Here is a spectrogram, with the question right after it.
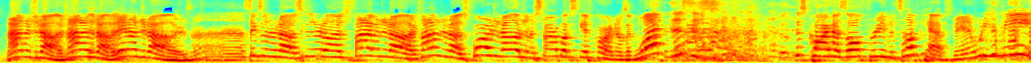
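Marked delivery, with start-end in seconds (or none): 0.1-6.1 high-pitched auctioneer's chant; auction caller. Retold or imitated. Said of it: "The big car starts at a thousand dollars". 6.4-10.3 high-pitched indignant outburst; pissed off. Retold or imitated. Car owner insulted by the auction bids, high outraged protest. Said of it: "I was pissed. I was so mad".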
